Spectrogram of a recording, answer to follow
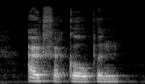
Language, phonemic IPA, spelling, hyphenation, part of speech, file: Dutch, /ˈœy̯t.fər.ˌkoː.pə(n)/, uitverkopen, uit‧ver‧ko‧pen, noun / verb, Nl-uitverkopen.ogg
- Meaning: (noun) plural of uitverkoop; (verb) to sell out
